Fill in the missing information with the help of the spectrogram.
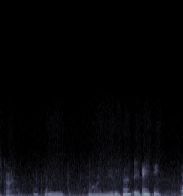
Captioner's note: whispering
